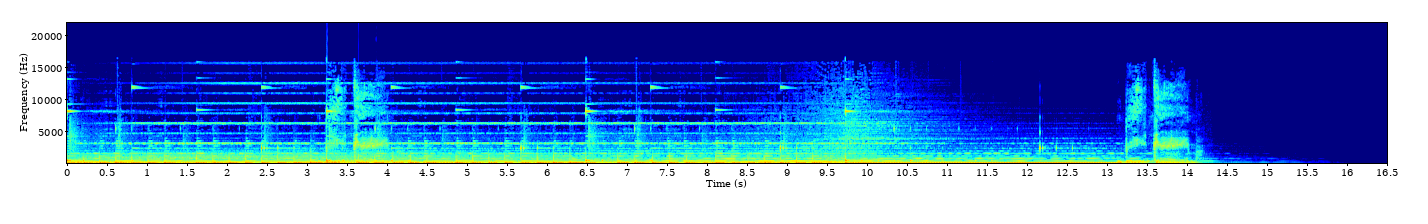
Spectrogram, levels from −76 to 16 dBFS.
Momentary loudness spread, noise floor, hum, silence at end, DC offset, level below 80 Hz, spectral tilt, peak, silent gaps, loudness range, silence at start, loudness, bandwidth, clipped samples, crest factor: 4 LU; -74 dBFS; none; 2.3 s; 0.4%; -16 dBFS; -5.5 dB/octave; 0 dBFS; none; 5 LU; 0 s; -15 LUFS; 14 kHz; under 0.1%; 14 dB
